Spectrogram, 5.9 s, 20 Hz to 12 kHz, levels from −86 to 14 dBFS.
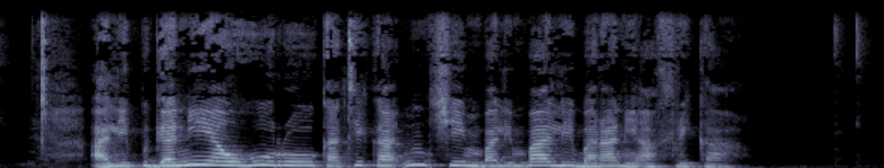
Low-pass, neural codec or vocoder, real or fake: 10.8 kHz; none; real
